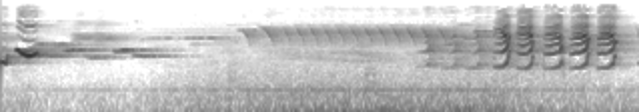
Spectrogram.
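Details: Masked laughingthrush song meant to make males answer: a brief whistle, a quieter buzzy stretch, then a rapid series of harsh, chattering notes.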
